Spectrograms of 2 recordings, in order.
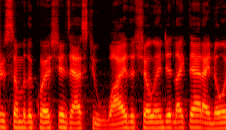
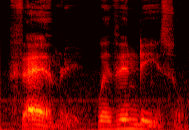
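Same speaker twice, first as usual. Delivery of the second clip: low, slow, soft tough-guy voice; mock Vin Diesel growl; 7 semitones lower, 8 dB quieter than usual. Introducing the next film, low mock-dramatic voice. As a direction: drop it low, slow and quiet.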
